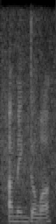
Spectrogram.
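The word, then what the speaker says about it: amygdala: region of the brain it's pronounced amigdala but let's be real here amigdala sounds cooler and that's what patches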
